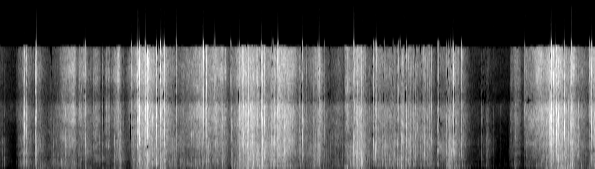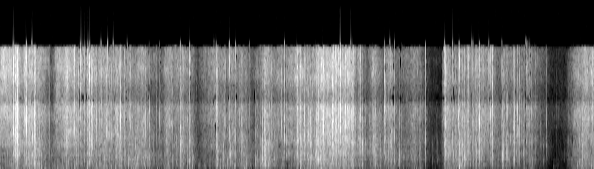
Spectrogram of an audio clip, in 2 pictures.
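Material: Paper.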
